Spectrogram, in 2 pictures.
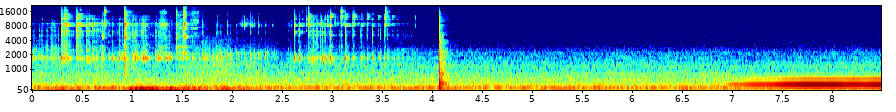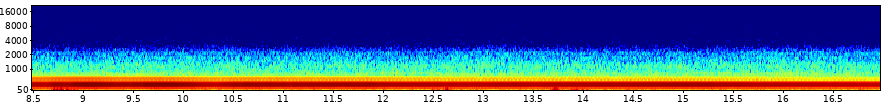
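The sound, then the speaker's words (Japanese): A bell being rung, swelling into a long steady low hum with a fainter higher overtone that sustains to the end, preceded by a few faint small clinks and a sharp tap. “もう一方の鐘も鳴らして、”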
